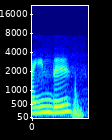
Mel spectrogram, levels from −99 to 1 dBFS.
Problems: low volume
